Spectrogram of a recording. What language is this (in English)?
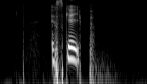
Swedish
